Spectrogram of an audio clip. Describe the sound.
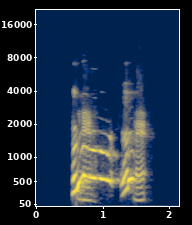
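A person vocally imitates a dog named Jaeger barking right through a shock collar, making two drawn-out, whiny bark sounds in quick succession, fairly loud, with silence before and after.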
